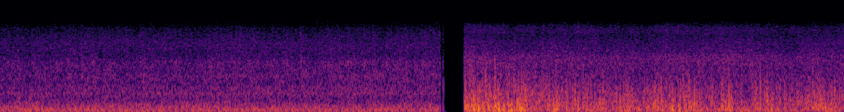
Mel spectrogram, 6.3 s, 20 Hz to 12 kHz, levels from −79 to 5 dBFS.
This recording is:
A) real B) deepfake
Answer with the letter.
A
